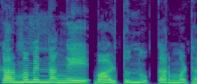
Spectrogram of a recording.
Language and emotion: Malayalam, neutral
